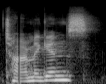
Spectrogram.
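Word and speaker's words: ptarmigan: I can pronounce it tarm tarmigans usually the p is silent on those things orange which is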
